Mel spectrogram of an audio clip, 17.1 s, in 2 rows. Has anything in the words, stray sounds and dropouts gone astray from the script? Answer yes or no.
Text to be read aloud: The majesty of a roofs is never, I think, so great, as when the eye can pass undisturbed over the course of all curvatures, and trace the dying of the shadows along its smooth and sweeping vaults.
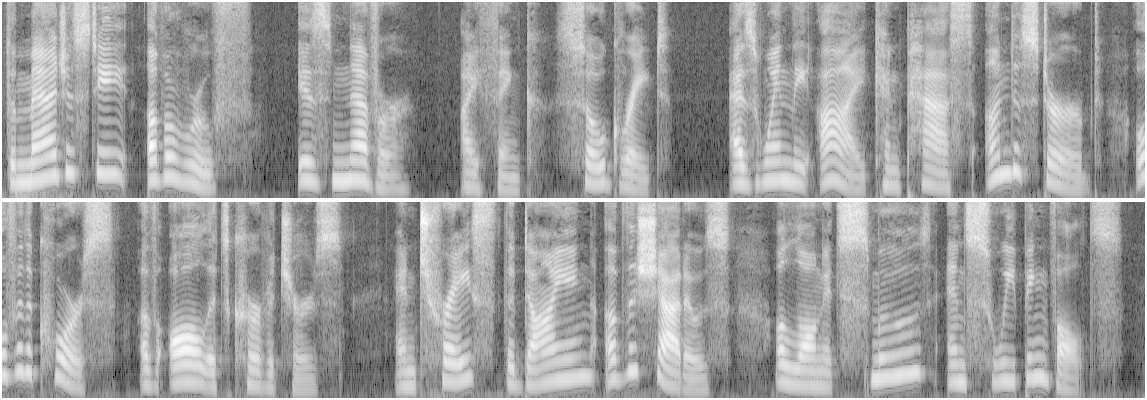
yes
